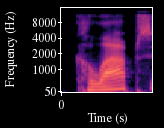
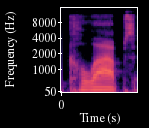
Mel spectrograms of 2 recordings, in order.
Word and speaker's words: collapse: the building began to collapse after the earthquake no notice how we emphasize lapse at the end let's dive into the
